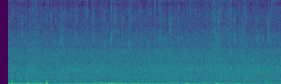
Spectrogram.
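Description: Water dripping and spattering off wet travertine rock, a steady rain-like patter with a few sharper drips, over a low, uneven rumble.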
